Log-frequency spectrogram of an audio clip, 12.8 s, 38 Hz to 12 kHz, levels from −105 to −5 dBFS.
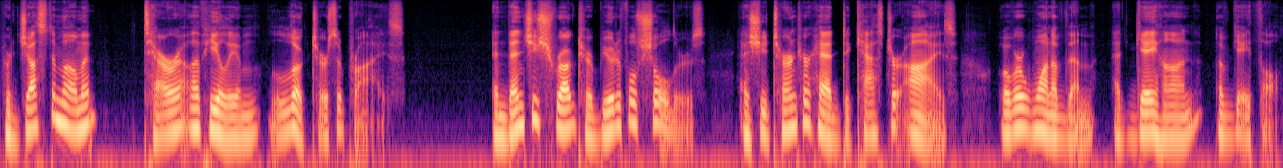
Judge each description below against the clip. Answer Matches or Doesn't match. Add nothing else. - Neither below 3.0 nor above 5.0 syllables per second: Matches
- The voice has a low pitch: Matches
